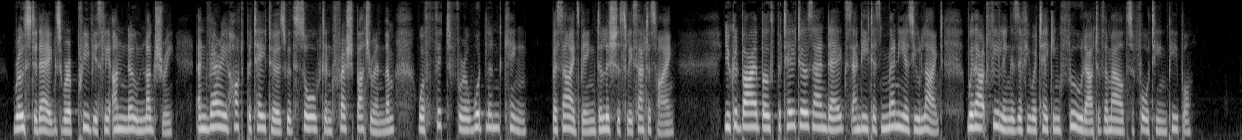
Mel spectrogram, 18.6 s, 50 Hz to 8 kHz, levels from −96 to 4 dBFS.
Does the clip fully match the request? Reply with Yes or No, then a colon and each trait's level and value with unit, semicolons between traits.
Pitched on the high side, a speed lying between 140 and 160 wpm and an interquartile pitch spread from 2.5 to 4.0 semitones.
No: high, 210 Hz; average, 180 wpm; average, 3.2 semitones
